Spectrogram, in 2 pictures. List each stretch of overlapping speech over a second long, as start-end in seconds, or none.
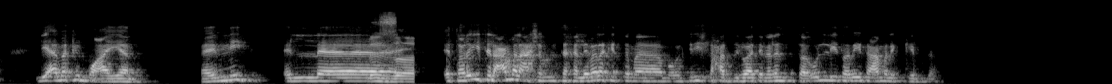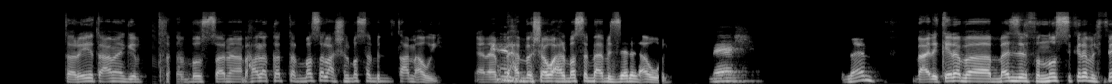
none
